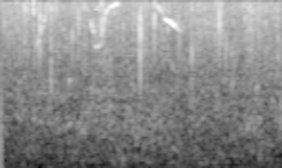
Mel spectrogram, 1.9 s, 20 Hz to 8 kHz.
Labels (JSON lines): {"label": "biophony, dolphin", "recorder": "SoundTrap 500"}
